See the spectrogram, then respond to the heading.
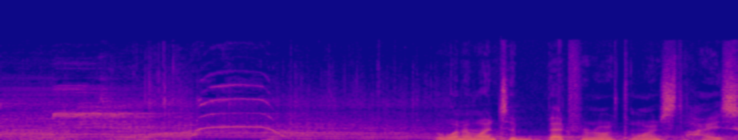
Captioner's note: crowd cheers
